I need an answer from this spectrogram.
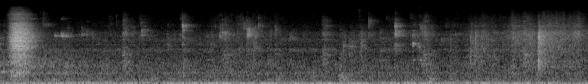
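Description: Wet chewing and lip-smacking of people eating chicken with their hands, a run of small smacks and clicks, with a sharper click just after the start and another near the end.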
